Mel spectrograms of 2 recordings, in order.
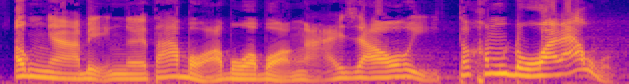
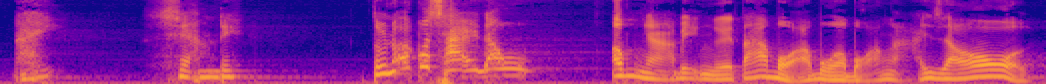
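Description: First: Grave healer. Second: A healer proving his point, a touch smug; I told you so, gravely; vindicated healer. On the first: Healer tells the couple of a curse, grave. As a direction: pronounce the curse darkly. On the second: Healer shows the blackened egg, a touch smug. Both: A narrator's reading.

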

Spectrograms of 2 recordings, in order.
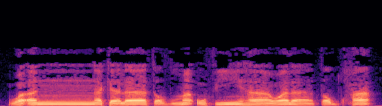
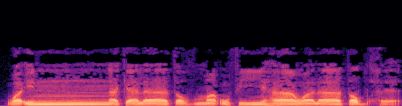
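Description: First: Said in the usual way. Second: "وإنك" recited slowly as wa-innaka; Warsh reading. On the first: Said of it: "بكسر الهمزة". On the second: Shown as a demonstration. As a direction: begin "وإنك" with i on the hamza and a held n. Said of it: "بكسر الهمزة في لفظ أنك هكذا".

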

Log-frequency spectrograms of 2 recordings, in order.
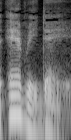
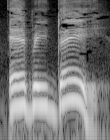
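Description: First: "every day" run together, front-stressed. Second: "every day" as two words, DAY high and falling; stress on DAY. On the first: Teacher modelling the adjective everyday, stress up front. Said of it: "所以那念的时候就念成every day". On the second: Teacher modelling the separated words, stress on DAY. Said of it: "重音在day那个地方". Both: Shown as a demonstration.

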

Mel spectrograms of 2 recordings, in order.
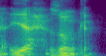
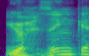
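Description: First: "يحزنك" as yahzunka, ya with fatha and za with damma; "يحزنك" read yahzunka with ya open and za with damma; common reading. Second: "يحزنك" as yuhzinka, ya with damma and za with kasra; "يحزنك" read yuhzinka for Abu Jaafar, ya with damma. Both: Shown as a demonstration. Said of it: "فافتح ضم".

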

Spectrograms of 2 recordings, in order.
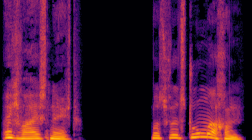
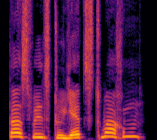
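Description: First: Du hervorgehoben, am Ende fallend; Simba fragt zurück, Betonung auf du. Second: Was hoch betont, der Rest fällt ab; Timon fragt, Betonung auf Was. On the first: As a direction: gibt die Frage zurück, du betont. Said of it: "antwortete Simba". (Betonung auf „du“, Satzende fallend) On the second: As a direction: Timon fragt ratlos, Was deutlich hervorgehoben. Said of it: "fragte Timon wieder einmal". (Betonung auf „Was“, hoch und fragend) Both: A narrator's reading.

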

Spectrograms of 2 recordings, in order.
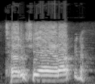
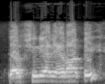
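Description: First: Laughing through the question, faster; teasing laugh. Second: Said in the usual way. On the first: Acted. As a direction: tease him, chuckling as you ask again. (سؤال ضاحك ساخر)

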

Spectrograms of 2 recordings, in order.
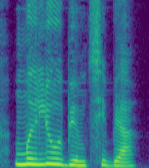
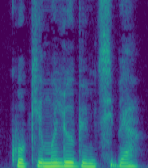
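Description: First: Higher, loud affectionate cry; all in chorus. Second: Said in the usual way. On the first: A narrator's reading. Family echoes Феня to Куки, loudly in chorus. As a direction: take it up like a whole group. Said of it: "хором подхватили все". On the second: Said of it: "остановила её Феня".

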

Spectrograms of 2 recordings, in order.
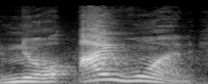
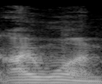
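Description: First: Loud, higher stress on "I"; insistent correction. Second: Said in the usual way. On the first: Retold or imitated. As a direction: punch "I" to contradict a rival's claim. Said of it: "Dash is like". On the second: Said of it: "Gilda's like".

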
